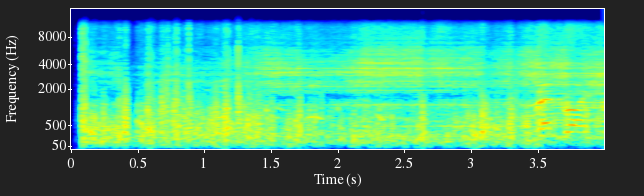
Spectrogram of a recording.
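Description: A pack of grass-track racing sidecar engines revving hard together at a race start, a loud rough blur of many engines, with wind on the microphone. A loudspeaker commentary voice comes in near the end.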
